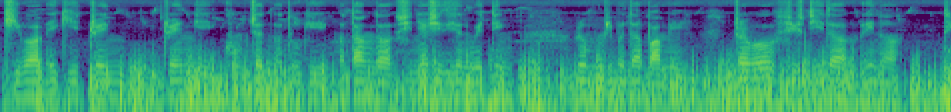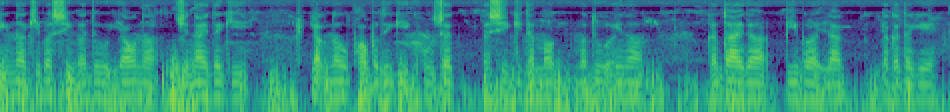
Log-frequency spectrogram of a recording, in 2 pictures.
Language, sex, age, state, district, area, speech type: Manipuri, male, 30-45, Manipur, Churachandpur, rural, read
